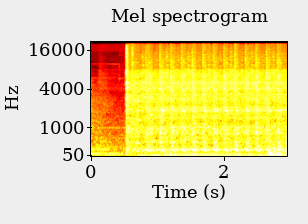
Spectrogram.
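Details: Hyster S70FT forklift with GM Vortec 2.4 engine, complaint of no-start and misfire (timing suspected): starter spins steadily but never fires; scope shows abnormal coil current near 9 amps, traced to shorted ignition coil.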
